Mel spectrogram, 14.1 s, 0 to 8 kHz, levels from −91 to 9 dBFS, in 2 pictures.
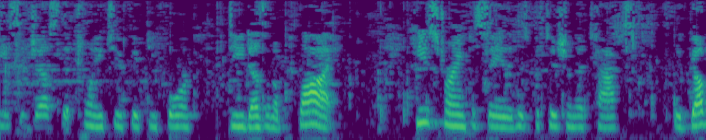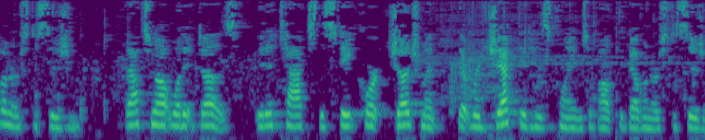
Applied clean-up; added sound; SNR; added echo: classical method Wiener filter.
